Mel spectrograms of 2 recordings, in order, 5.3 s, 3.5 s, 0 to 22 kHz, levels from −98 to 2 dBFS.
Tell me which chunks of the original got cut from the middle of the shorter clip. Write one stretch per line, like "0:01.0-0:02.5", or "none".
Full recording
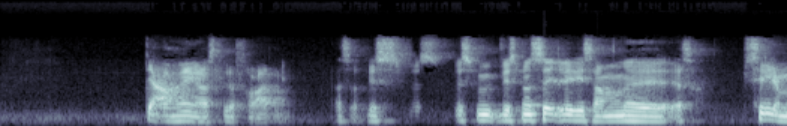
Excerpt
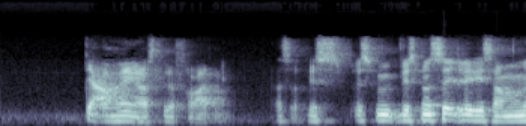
0:02.7-0:03.0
